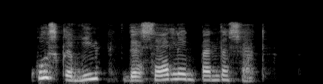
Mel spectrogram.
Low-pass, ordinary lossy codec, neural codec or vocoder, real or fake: 7.2 kHz; Opus, 64 kbps; codec, 44.1 kHz, 1.7 kbps, Pupu-Codec; fake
